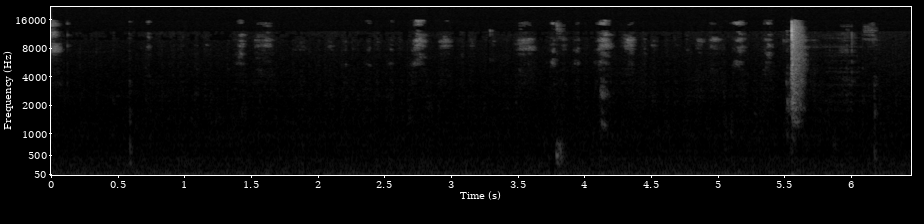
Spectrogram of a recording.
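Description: Near silence with faint, scattered scratches and taps of a stylus drawing on a pen tablet, the loudest a little before the end.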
